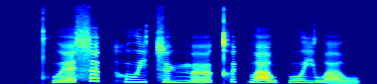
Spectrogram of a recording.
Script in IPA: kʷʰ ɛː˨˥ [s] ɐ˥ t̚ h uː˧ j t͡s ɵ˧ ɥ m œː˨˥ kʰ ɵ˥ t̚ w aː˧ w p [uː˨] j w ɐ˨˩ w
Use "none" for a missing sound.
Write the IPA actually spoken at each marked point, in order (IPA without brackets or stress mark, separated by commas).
s, uː˧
